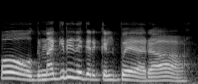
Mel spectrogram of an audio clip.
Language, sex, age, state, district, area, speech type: Telugu, female, 45-60, Andhra Pradesh, Chittoor, urban, spontaneous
